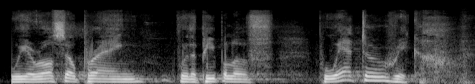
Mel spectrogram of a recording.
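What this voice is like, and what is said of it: Affected accent pronouncing Puerto Rico. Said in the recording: “He says Puerto Rico with an affected accent ... Trying to pronounce Puerto Rico as if he has some affinity for Puerto Rico”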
